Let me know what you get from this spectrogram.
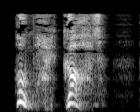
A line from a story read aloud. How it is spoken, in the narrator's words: I gasped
